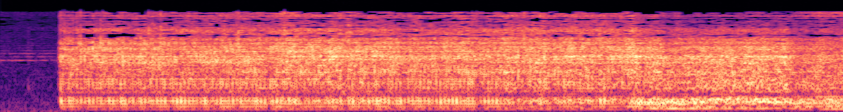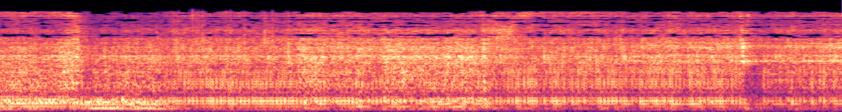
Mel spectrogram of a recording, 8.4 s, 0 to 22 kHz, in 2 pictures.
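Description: Sony WM-FX101 Walkman radio switched on, giving loud static with a steady buzzing hum, as it is being tuned without a station coming in clearly. The noise starts abruptly just after the start and dips briefly near the end.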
